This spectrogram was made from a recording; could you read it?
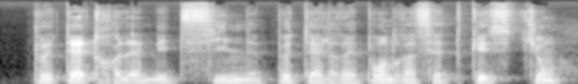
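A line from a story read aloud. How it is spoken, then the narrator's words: Plain. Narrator (French): dit Bach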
